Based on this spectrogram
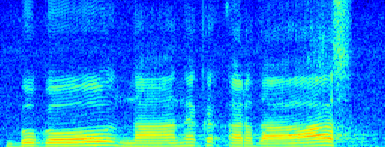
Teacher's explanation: ਬੱਬੇ ਉੱਪਰ ਅਦਕ ਦੀ ਆਵਾਜ਼ ਬਿਲਕੁਲ ਨਾ ਆਵੇ, ਬੁੱਗੋ ਕਰਕੇ ਨਹੀਂ ਬੋਲਣਾ। ਗੱਗੇ ਦਾ ਹੋੜਾ ਥੋੜ੍ਹਾ ਜਿਹਾ ਲੰਮਾ ਹੋਵੇਗਾ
